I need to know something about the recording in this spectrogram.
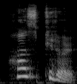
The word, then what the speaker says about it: hospital: 우리가 hospital 했을 땐 A가 묵음이에요.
